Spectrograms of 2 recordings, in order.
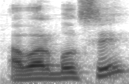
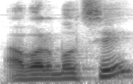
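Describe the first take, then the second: The two takes are said the same way.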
